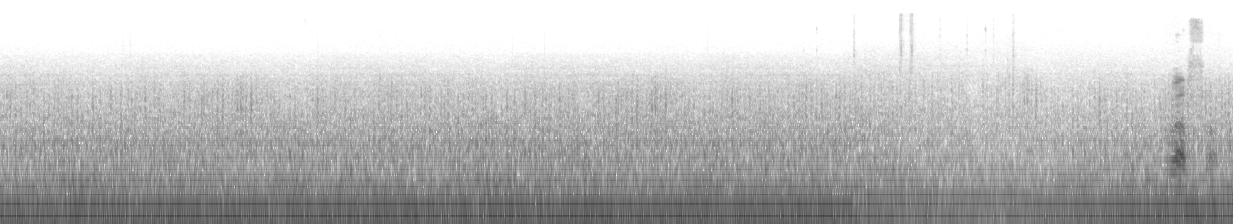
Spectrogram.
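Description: A propeller plane's engines drone steadily, then shift in pitch.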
